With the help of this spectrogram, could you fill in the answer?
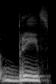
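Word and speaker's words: brief: ब्रीफ। तो यहाँ पर मैंने कोई रूल नहीं सीखे हैं, मेरी प्रैक्टिस है, इसलिए मुझे पता चल रहा है। अब यहाँ पर आप बी आर को ब्र प्रोनाउंस कर देंगे और आई ई को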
